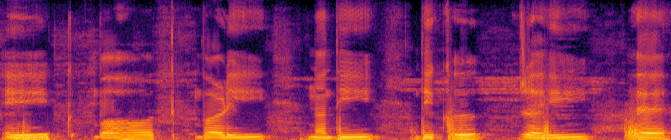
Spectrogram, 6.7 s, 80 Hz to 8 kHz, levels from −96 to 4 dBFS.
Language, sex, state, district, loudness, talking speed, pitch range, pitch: Hindi, male, Madhya Pradesh, Dhar, -13 LUFS, 65 wpm, 125-135 Hz, 130 Hz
